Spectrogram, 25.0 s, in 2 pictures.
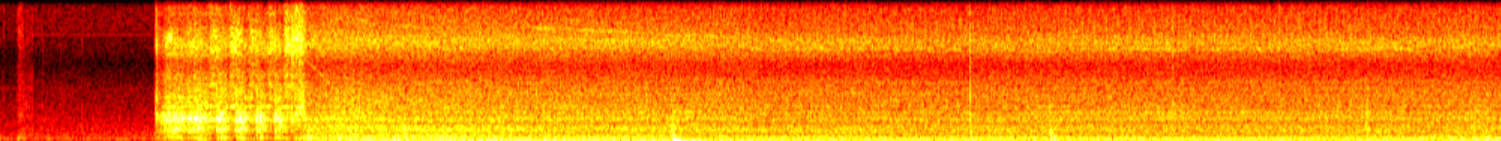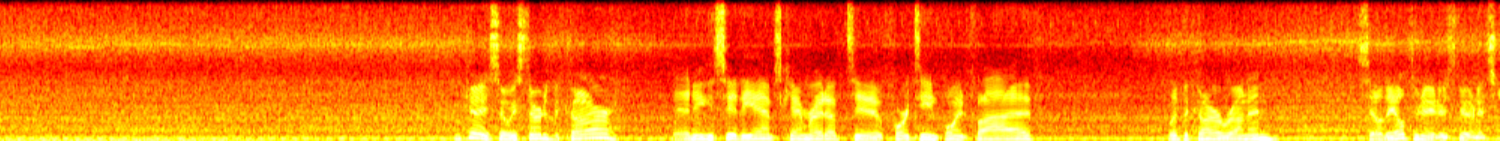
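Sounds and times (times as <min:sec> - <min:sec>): engine idling: 0:01.3 - 0:25.0
thump: 0:05.3 - 0:10.2, 0:11.3 - 0:15.8.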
